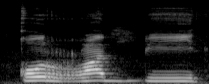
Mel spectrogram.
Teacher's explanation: لام او را دا دواړه یو بل سره قریب المخرج دي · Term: ادغام متقاربین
